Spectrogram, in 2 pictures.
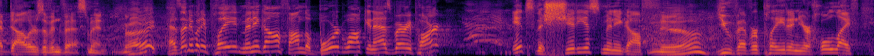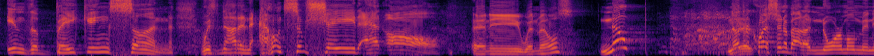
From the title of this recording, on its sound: Live From Asbury Park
